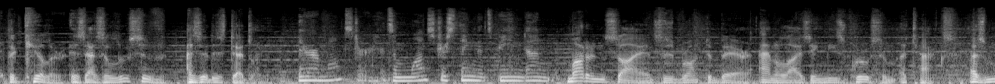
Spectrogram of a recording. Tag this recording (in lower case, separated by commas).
music, speech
